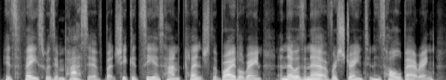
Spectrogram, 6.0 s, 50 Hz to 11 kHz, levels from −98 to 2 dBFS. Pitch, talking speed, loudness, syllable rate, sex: 185 Hz, 250 wpm, -20 LUFS, 6.1 syllables/s, female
